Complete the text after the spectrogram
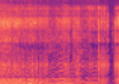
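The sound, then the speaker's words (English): A recorded snore track from the World Series: a loud, rumbling snore drones steadily with a wavering low pitch, breaks off briefly near the end, then starts up again. “I'm gonna put the snore track down from the World Series since we were all there.”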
